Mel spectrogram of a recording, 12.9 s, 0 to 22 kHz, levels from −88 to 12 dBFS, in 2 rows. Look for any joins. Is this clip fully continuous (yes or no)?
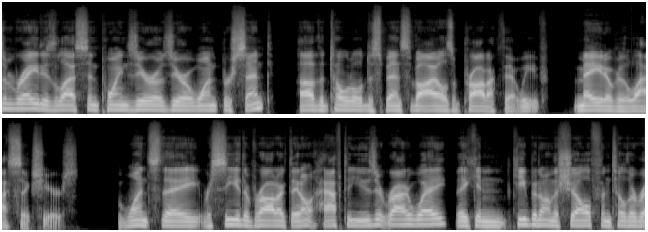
no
